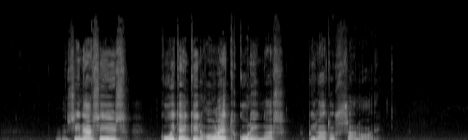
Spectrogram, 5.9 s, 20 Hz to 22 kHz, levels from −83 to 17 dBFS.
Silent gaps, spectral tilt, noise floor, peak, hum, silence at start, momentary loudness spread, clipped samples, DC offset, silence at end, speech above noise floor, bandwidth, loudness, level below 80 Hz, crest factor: none; -6.5 dB/octave; -64 dBFS; 0 dBFS; none; 0.7 s; 22 LU; under 0.1%; under 0.1%; 1.25 s; 48 dB; 16 kHz; -17 LUFS; -58 dBFS; 18 dB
